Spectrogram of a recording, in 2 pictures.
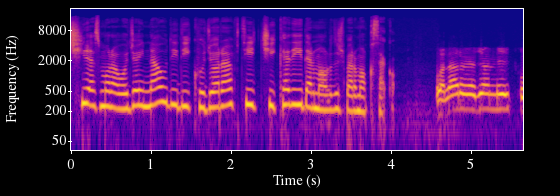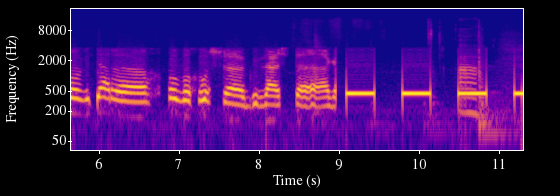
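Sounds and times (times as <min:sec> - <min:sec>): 
speech: 0:00.1 - 0:09.1, 0:10.5 - 0:10.9
telephone busy tone after a dropped call: 0:09.1 - 0:11.3.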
